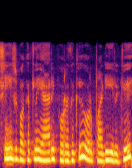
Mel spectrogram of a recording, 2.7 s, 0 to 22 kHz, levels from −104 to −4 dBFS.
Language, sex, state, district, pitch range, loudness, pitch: Tamil, female, Tamil Nadu, Kanyakumari, 190-230 Hz, -12 LUFS, 205 Hz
